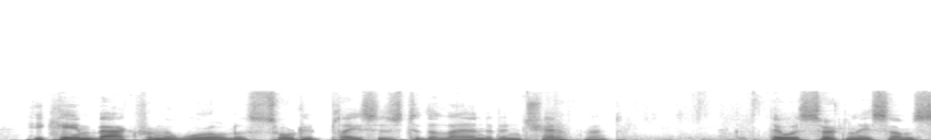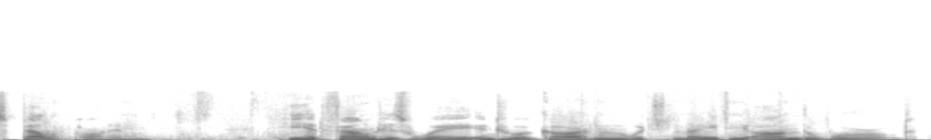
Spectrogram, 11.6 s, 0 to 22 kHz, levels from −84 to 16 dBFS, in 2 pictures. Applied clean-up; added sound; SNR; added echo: neural separator model SepFormer DNS4.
